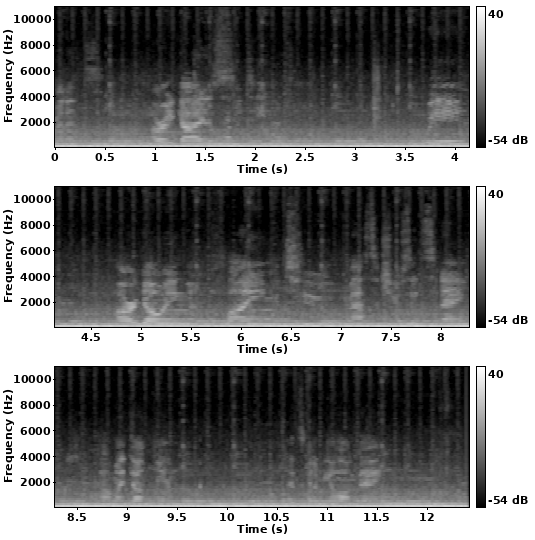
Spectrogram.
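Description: Steady low road and engine noise inside the cabin of a moving Jeep Wrangler, with music and a voice over it.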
